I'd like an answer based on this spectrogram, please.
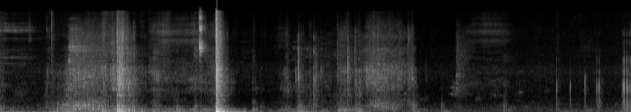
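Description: A door or lid inside a horse float's living compartment being handled: two loud knocks, the second about four seconds in the louder, with rustling between them and a few light clicks near the end.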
